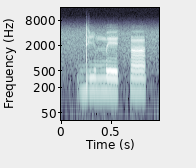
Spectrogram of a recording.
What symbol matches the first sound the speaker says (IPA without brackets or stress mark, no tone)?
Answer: d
